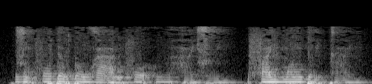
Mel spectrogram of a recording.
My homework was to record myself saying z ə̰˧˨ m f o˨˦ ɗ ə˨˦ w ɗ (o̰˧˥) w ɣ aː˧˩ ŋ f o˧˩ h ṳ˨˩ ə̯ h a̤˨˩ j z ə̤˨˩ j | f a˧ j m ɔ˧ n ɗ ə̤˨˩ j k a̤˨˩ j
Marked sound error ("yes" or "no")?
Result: yes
